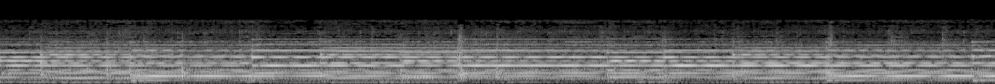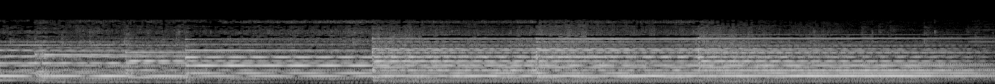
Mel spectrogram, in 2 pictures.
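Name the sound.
loud clock ticking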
